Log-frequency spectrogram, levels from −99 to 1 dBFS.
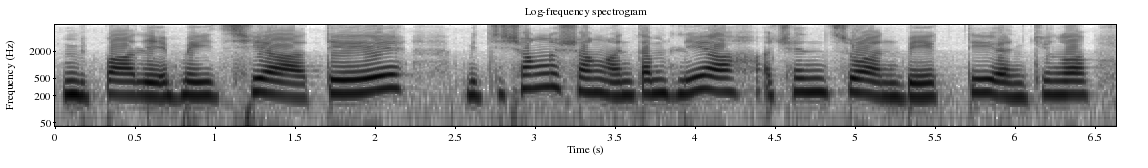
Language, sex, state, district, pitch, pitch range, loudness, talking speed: Mizo, female, Mizoram, Aizawl, 220 Hz, 205-250 Hz, -11 LUFS, 180 wpm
